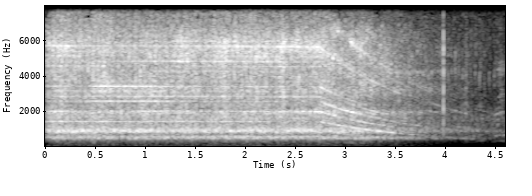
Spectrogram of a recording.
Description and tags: Vacuum Low
This is a small dirt devil vacuum set to low.
vacuum, dirt, devil, low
